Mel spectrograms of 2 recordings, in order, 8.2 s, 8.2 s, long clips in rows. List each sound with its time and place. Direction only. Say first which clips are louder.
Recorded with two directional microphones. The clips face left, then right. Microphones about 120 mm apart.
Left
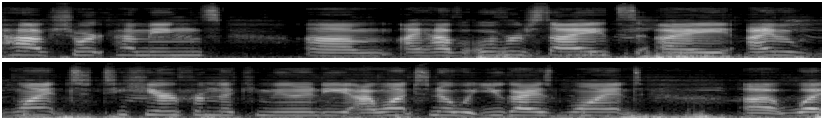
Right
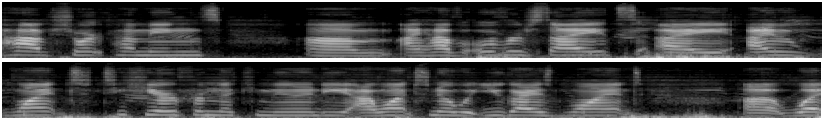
0.0 s speech: right 3 dB; 40° right (ahead or behind)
